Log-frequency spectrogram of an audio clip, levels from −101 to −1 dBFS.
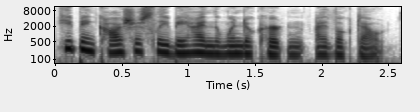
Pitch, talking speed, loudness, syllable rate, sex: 180 Hz, 210 wpm, -17 LUFS, 6.5 syllables/s, female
